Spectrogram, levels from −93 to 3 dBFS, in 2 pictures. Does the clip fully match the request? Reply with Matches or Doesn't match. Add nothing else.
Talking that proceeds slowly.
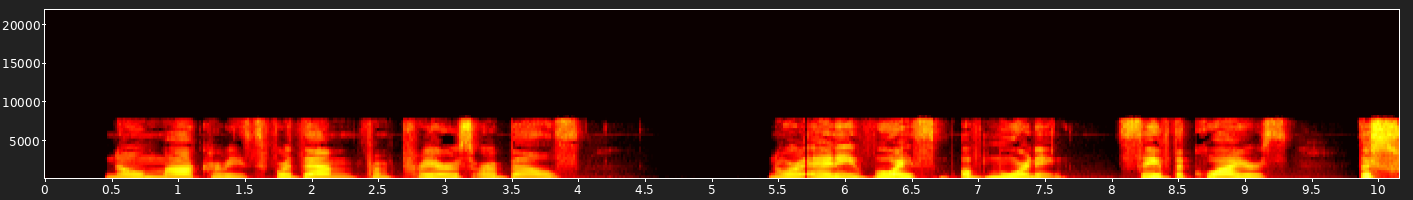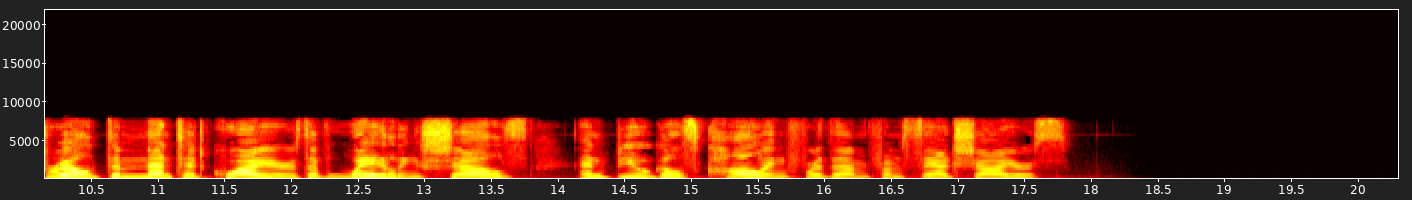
Matches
